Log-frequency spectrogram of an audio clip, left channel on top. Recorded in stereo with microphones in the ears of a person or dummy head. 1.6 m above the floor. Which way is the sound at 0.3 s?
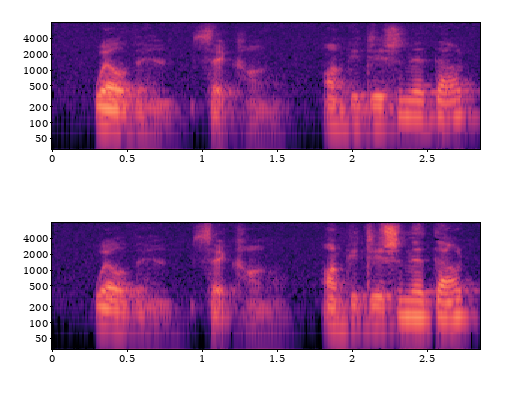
20° left (ahead or behind).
